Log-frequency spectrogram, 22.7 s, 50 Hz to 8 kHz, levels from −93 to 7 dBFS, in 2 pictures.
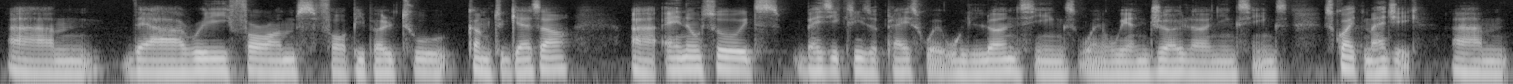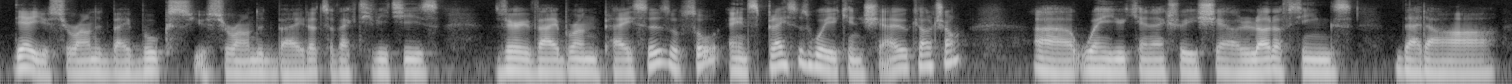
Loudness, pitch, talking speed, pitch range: -19 LUFS, 110 Hz, 175 wpm, 105-115 Hz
